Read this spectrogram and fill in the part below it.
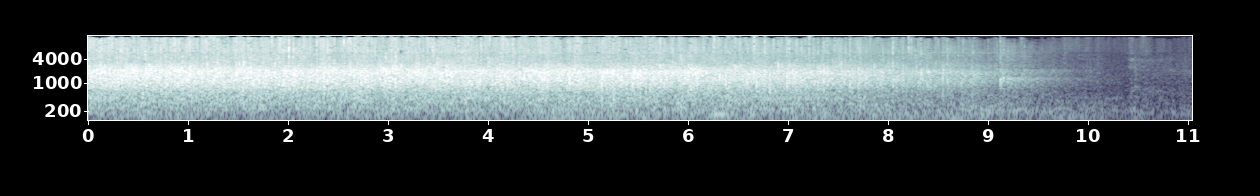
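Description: A large audience applauds in a big hall, then the clapping fades away.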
